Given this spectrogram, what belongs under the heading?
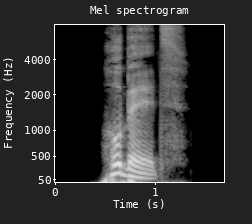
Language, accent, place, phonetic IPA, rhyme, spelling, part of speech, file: German, Germany, Berlin, [ˈhʊbl̩s], -ʊbl̩s, Hubbels, noun, De-Hubbels.ogg
- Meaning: genitive singular of Hubbel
